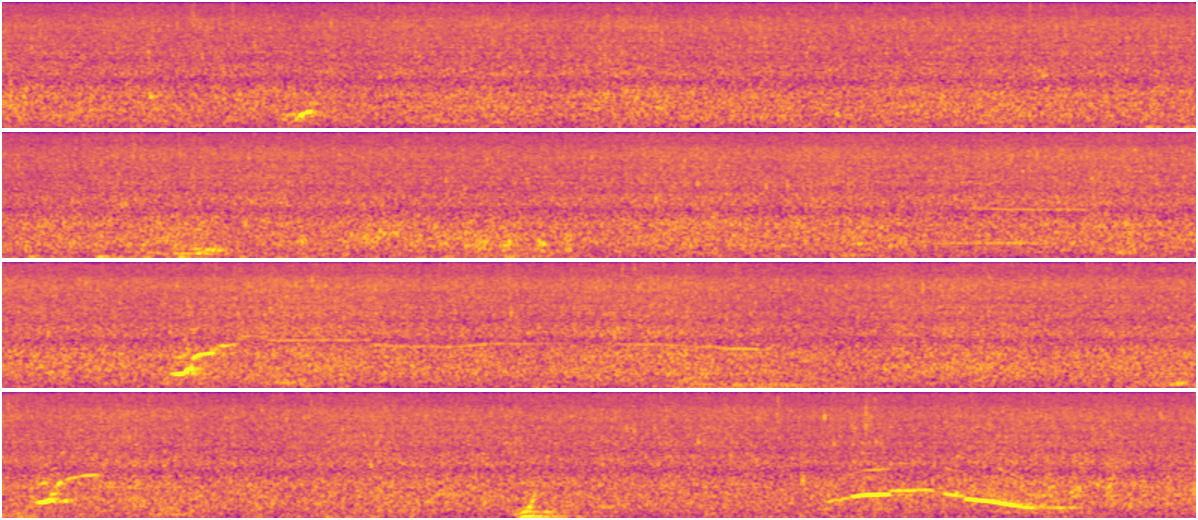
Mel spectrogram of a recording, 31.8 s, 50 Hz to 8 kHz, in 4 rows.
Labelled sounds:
14.4	14.9	humpback whale, 1.2 to 1.3 kHz
17.2	18.0	humpback whale, 0.78 to 1.4 kHz
19.0	19.3	humpback whale, 1.0 to 1.2 kHz
20.7	21.0	humpback whale, 0.94 to 1.0 kHz
24.2	24.6	humpback whale, 0.78 to 1.1 kHz
29.6	29.8	humpback whale, 1.2 to 1.3 kHz

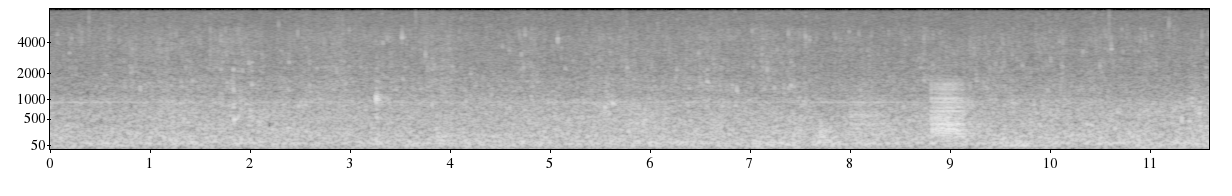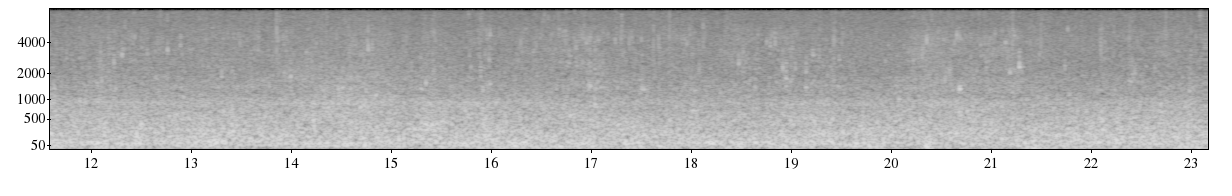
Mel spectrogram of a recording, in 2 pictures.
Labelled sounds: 8.8	9.2	vessel noise, 1.0 to 1.1 kHz

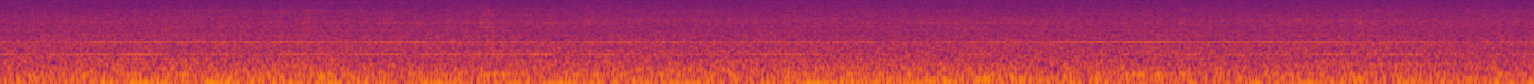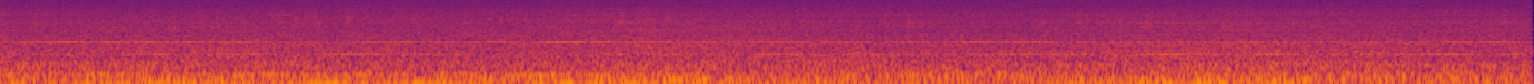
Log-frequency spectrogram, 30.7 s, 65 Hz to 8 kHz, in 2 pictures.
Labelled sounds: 18.0	18.3	Pacific white-sided dolphin, 3.2 to 3.5 kHz

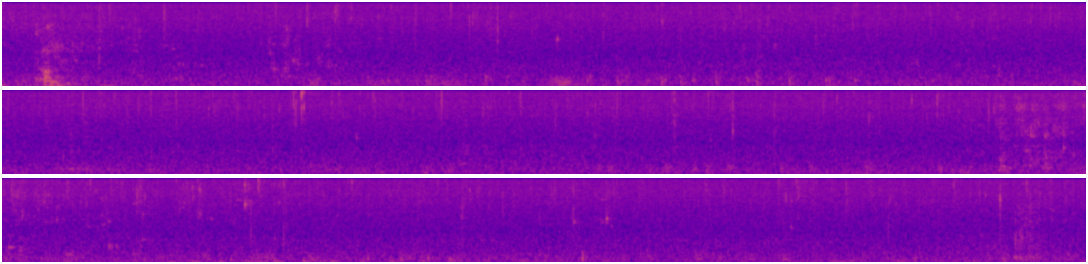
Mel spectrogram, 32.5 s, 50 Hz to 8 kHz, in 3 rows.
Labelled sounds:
0.3	0.7	humpback whale, 1.3 to 1.8 kHz

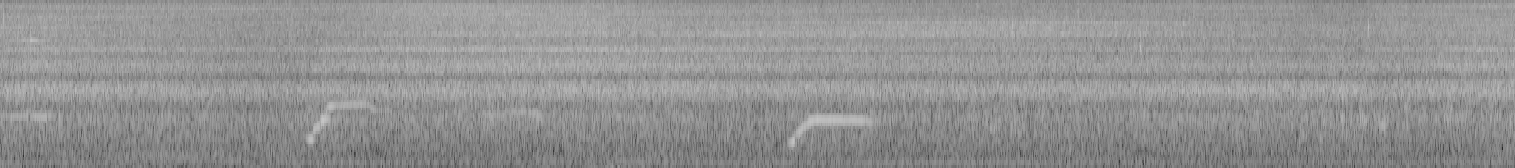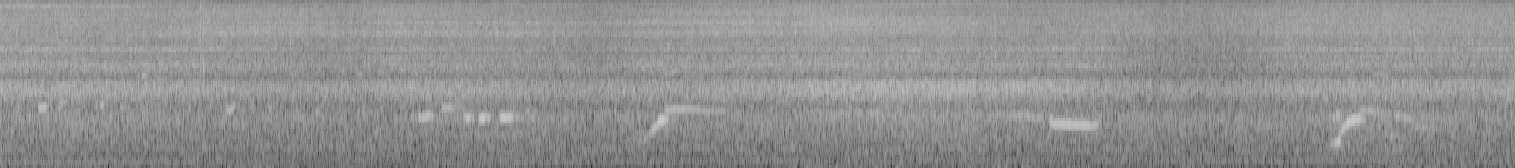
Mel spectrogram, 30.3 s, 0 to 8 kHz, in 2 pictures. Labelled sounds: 0.2	0.5	humpback whale, 3.7 to 3.8 kHz
3.1	3.8	humpback whale, 0.78 to 1.2 kHz
8.0	8.7	humpback whale, 0.78 to 1.0 kHz
19.3	19.5	humpback whale, 0.84 to 1.0 kHz
21.8	22.3	humpback whale, 1.0 to 1.1 kHz
25.3	26.2	humpback whale, 0.78 to 1.0 kHz
28.7	29.0	humpback whale, 0.94 to 1.1 kHz

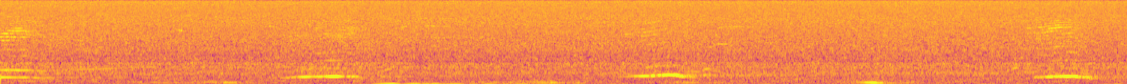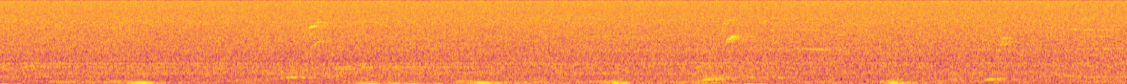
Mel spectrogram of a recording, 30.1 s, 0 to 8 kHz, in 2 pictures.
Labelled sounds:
13.8	14.3	humpback whale, 2.7 to 3.2 kHz
25.7	26.1	humpback whale, 1.2 to 1.3 kHz

